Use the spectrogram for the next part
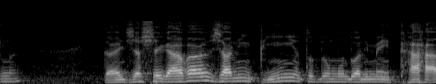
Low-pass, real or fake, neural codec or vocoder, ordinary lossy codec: none; fake; codec, 16 kHz, 16 kbps, FunCodec, trained on Chinese and English, 50 frames a second; none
